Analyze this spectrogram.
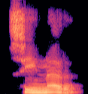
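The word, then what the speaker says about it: sinner: उच्चारण स करते हैं आई को ई की मात्रा पढ़ते हैं डबल एन का उच्चारण न करना है ई आर को र पढ़ते हैं सीनर सीनर होता है दोस्तों पापी सीनर पापी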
